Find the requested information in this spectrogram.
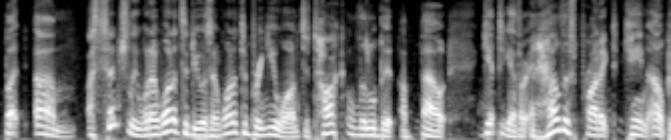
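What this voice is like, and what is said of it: Crackly voice. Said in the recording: “apologize for my voice. It's a little bit crackly. I'm just getting over a bit of a cold.”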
